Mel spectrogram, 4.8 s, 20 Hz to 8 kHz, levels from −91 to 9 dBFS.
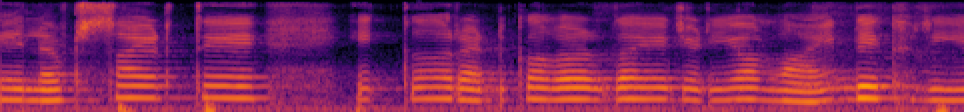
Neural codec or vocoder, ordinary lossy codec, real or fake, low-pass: none; AAC, 48 kbps; real; 7.2 kHz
